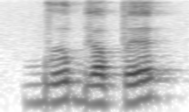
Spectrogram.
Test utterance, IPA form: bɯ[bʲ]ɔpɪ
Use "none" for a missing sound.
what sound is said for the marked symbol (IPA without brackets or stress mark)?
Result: bʲ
